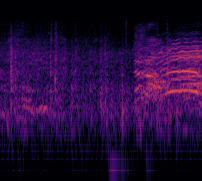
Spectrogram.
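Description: Faint outdoor field ambience, then a man's voice starts about one and a half seconds in: the live commentary resuming.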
